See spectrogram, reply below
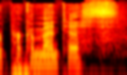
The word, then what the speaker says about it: Perkamentus: But we can tell you that in the Dutch version, Dumbledore is named Professor Perkamentus. Now correct my pronunciation. – No, that's close enough.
